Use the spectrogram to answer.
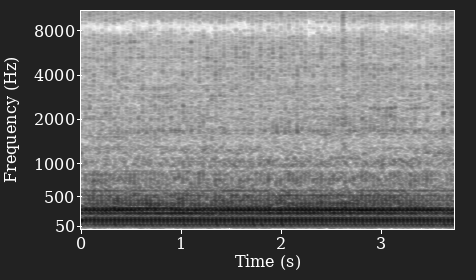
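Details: Riding lawn tractor with 13.5 hp engine, started on choke: steady, even beat with no knocks or misses; runs healthy and smooth.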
